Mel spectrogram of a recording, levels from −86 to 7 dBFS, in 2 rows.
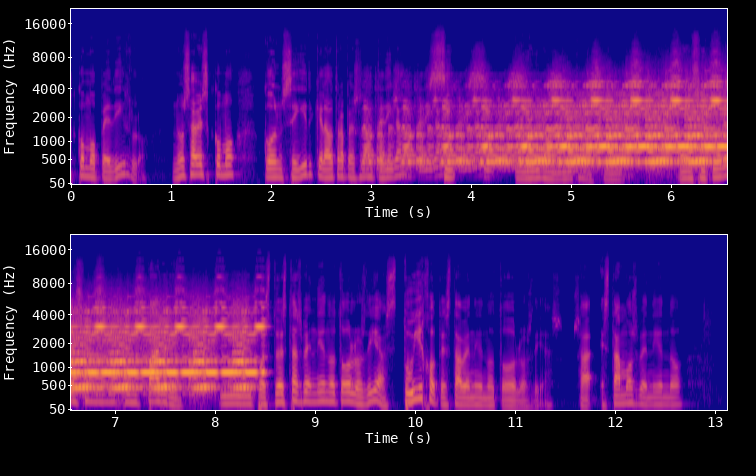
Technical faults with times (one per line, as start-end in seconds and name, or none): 2.91-8.63 feedback howl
